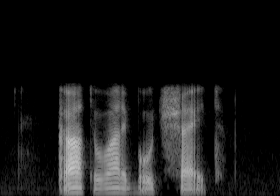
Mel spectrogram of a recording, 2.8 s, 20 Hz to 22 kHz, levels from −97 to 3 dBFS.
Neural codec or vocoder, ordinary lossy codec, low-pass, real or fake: none; Opus, 24 kbps; 3.6 kHz; real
